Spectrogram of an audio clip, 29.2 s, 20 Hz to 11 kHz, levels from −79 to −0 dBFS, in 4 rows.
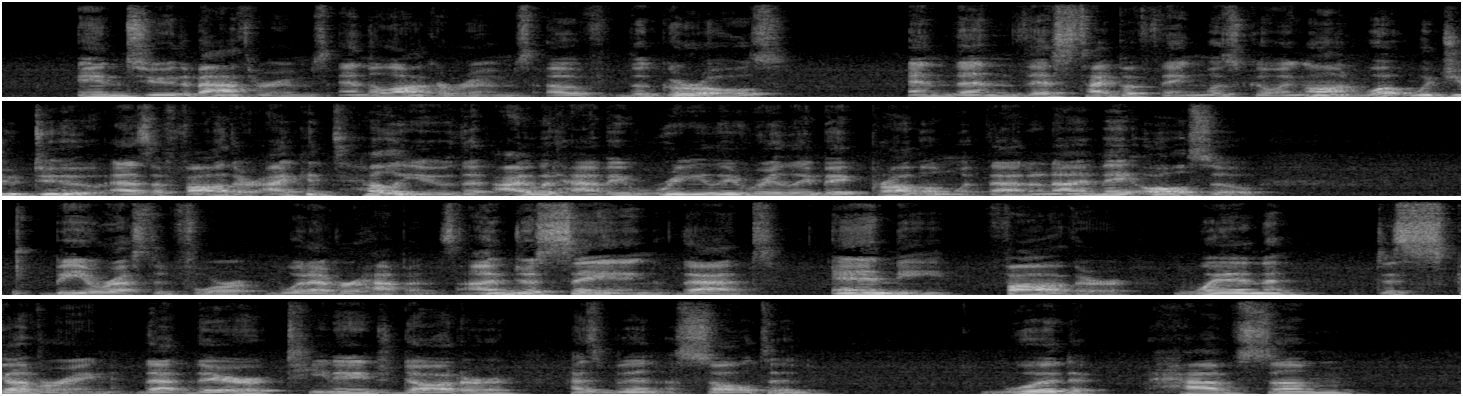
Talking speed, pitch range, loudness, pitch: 140 wpm, 100-130 Hz, -30 LUFS, 115 Hz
